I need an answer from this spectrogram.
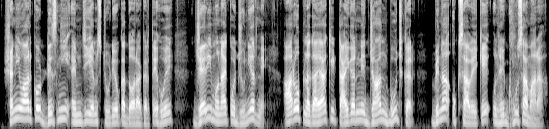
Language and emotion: Hindi, neutral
